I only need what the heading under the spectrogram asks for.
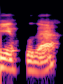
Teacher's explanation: Yehudá con acentuación en la última sílaba.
